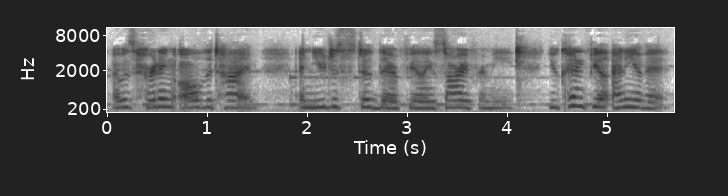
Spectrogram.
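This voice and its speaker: A woman voicing a dead young boy who talks in a hushed voice, bitter and growling with hatred. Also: high-pitched, level tone, normal speed, creaky, faint music behind, poor audio. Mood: hateful.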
